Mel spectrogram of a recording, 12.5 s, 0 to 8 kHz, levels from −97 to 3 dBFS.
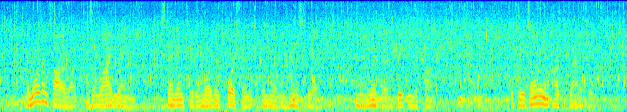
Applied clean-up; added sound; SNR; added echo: none; Stream; 3 dB; none.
